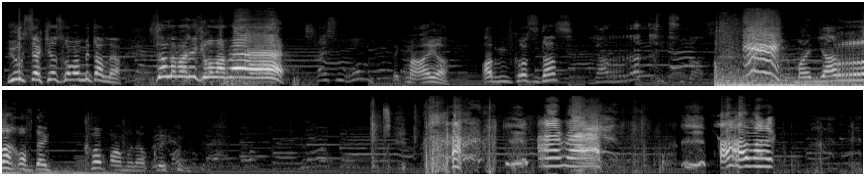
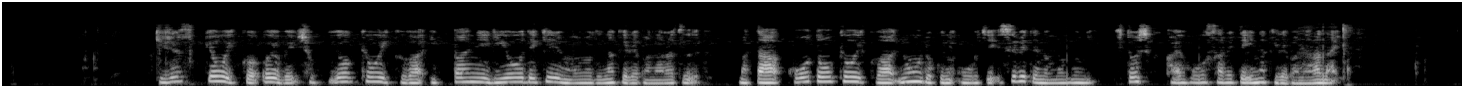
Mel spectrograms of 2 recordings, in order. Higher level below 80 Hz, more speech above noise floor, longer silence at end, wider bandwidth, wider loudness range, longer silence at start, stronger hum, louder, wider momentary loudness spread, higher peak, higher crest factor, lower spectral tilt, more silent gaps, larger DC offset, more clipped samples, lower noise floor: first, -36 dBFS vs -54 dBFS; second, 27 dB vs 53 dB; second, 0.4 s vs 1.1 s; first, 16.5 kHz vs 7.8 kHz; first, 14 LU vs 3 LU; second, 0.05 s vs 1.55 s; neither; about the same, -18 LUFS vs -20 LUFS; first, 24 LU vs 7 LU; about the same, -4 dBFS vs -2 dBFS; about the same, 18 dB vs 18 dB; second, -3.5 dB/octave vs -6.5 dB/octave; neither; neither; neither; second, -47 dBFS vs -72 dBFS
